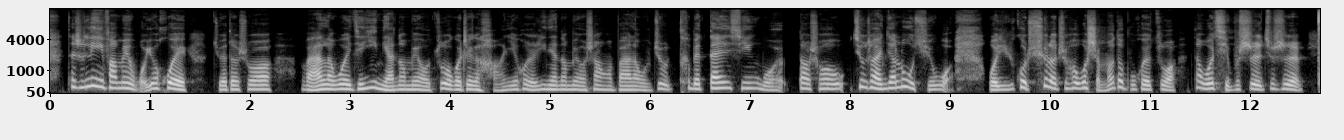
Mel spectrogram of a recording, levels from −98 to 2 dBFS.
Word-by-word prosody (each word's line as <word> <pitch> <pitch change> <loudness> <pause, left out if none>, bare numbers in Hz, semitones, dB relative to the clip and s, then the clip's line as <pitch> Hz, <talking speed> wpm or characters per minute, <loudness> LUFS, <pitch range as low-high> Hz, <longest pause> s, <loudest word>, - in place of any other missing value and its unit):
但 290 - -3
是 270 - -1
另 330 +4 +3
一 290 - +2
方 250 -2 +2
面 235 -5 +2
我 - - -3
又 225 - +2
会 205 -7 +6 0.2
觉 175 - -1
得 180 +1 +1
说： 185 0 +1 0.3
“完 175 0 +4
了， 195 - +4
我 205 +1 +4
已 - - +4
经 205 +4 +1
1 260 - +1
年 165 -7 +2
都 185 +2 -1
没 180 0 +1
有 160 -3 0
做 220 +5 +1
过 180 -1 +2
这 190 - +1
个 175 - +1
行 140 0 -9
业， 180 +2 -4
或 195 - -3
者 165 - +1
1 175 +4 -2
年 185 -1 +1
都 180 - -1
没 180 0 -1
有 165 - -2
上 185 +3 -3
过 170 -1 -5
班 170 +1 0
了。” 165 - -1
我 150 - -6
就 195 +9 -3
特 195 +6 -11
别 210 - +3
担 240 +4 +3
心 235 -1 -5
我 155 -5 -5
到 225 -2 +2
时 210 +1 -5
候 210 0 0
就 290 +6 -2
算 250 -4 +4
人 210 - +2
家 245 - +4
录 275 0 +1
取 185 -4 -7
我， 180 +1 -3 0.3
我 170 -1 +4
如 175 +3 -5
果 265 +5 +3
去 330 - -4
了 255 -5 +3
之 225 - -8
后， 230 +1 +1
我 250 - +2
什 235 - -2
么 210 - -2
都 280 - +1
不 190 -6 -8
会 185 -1 +2
做， 165 -4 -2 0.2
那 265 - -3
我 220 -2 +4
岂 220 -4 -5
不 175 - -7
是 185 0 +1
就 215 +5 -8
是 190 -4 0
195 Hz, 355 characters per minute, -20 LUFS, 175-230 Hz, 0.3 s, 会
